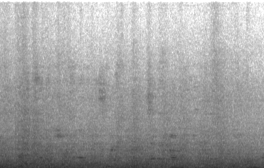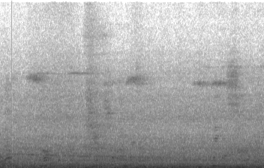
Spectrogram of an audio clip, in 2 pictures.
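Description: A train rumbles and rattles along the tracks.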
